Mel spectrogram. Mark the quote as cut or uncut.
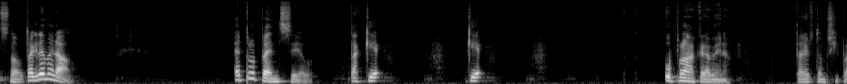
cut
